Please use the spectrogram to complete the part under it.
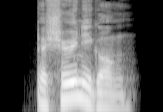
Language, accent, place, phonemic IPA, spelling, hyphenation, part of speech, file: German, Germany, Berlin, /bəˈʃøːnɪɡʊŋ/, Beschönigung, Be‧schö‧ni‧gung, noun, De-Beschönigung.ogg
- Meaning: embellishment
